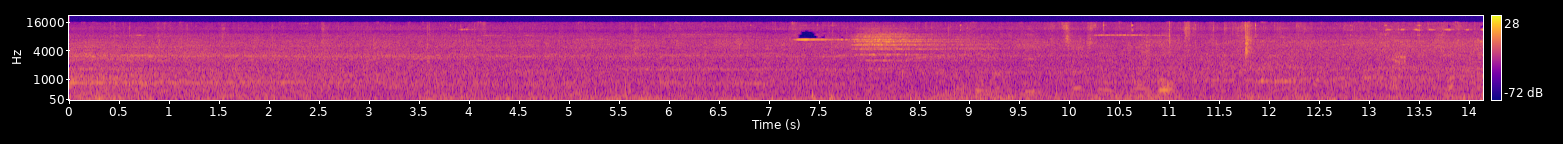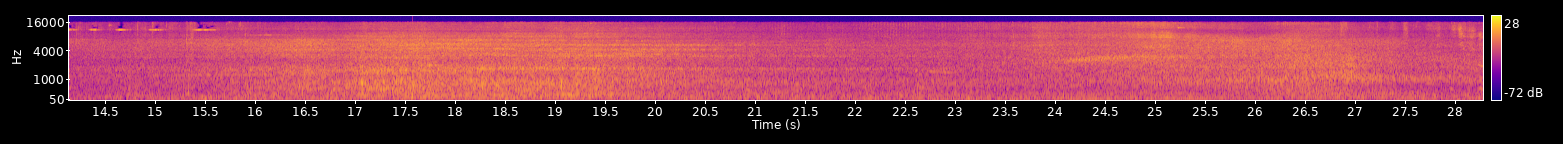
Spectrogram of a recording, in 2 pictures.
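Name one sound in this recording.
Men and women chat nearby as they walk.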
